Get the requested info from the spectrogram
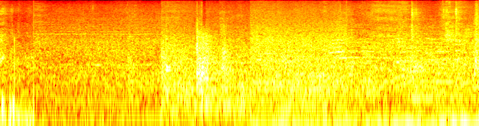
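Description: Wind buffeting the microphone cuts off about half a second in. After that comes the background noise of a building interior, with brief voices.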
